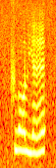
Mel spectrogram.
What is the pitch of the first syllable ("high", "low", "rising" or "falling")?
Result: high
